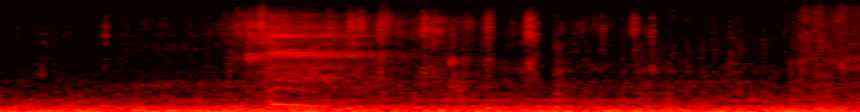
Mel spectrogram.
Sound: sighs

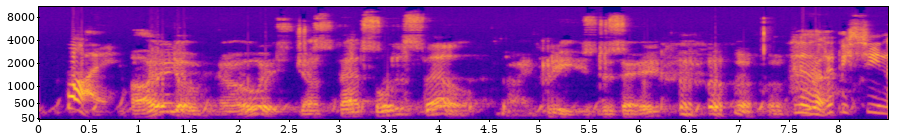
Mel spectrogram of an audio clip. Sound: chuckles

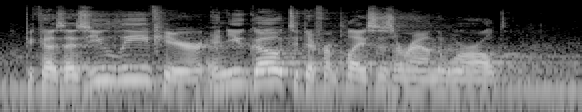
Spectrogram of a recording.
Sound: none

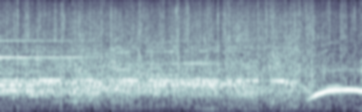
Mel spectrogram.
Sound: cheering

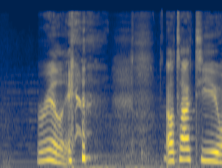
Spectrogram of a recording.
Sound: laughs

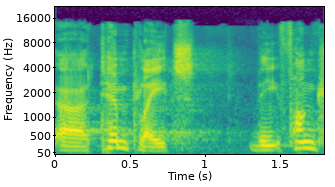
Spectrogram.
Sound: none

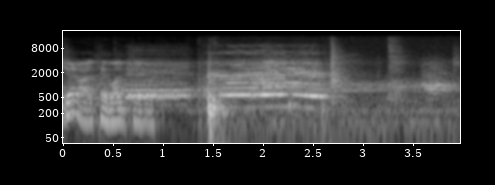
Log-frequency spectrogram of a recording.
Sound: moaning

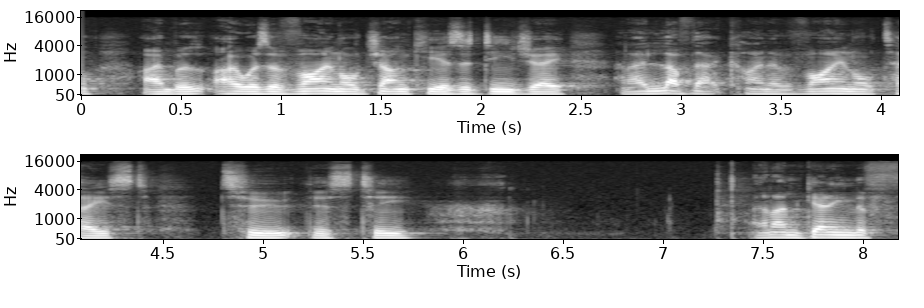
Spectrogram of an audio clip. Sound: sips tea

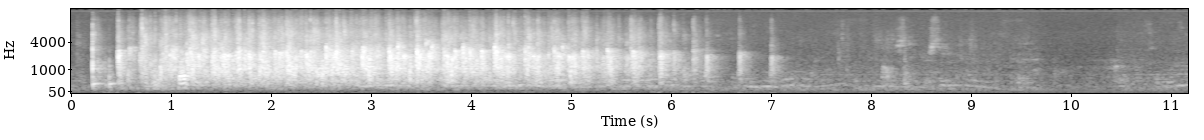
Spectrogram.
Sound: applause

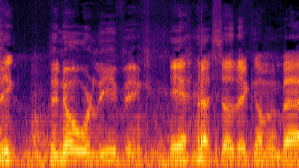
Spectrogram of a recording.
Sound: laughing

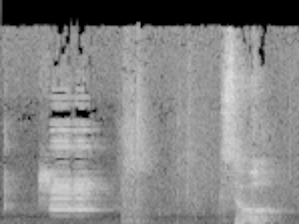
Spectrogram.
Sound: Ovilus buzzes

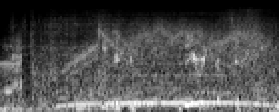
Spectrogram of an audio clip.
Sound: chuckling

